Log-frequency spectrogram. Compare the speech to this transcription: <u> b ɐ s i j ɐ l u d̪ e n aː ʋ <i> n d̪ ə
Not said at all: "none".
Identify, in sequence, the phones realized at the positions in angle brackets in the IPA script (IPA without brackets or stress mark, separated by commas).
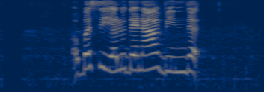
o, i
